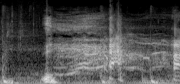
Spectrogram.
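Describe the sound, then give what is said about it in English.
A sneeze: sharp, breathy, hissing bursts of noise, loud against a quiet background, with no talking. “Bless you.”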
